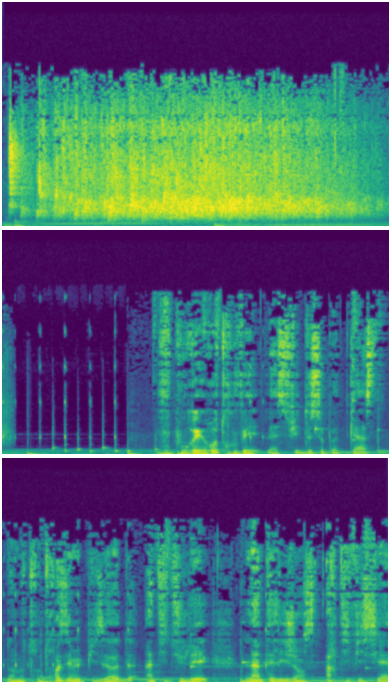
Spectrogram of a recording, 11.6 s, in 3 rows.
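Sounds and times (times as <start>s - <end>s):
audience clapping: 0.0s - 4.0s
speech: 5.7s - 11.5s.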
